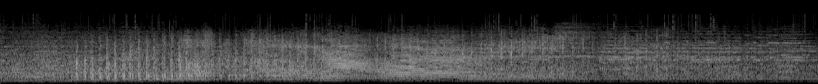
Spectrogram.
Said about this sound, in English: behind us, a plane. They're shooting at us. And hitting us.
